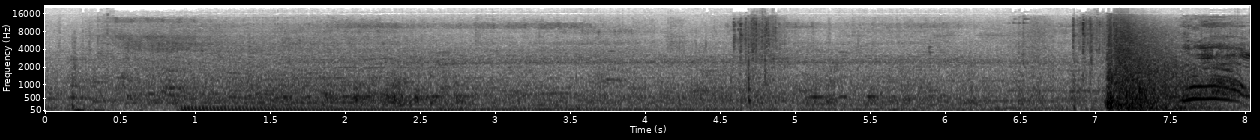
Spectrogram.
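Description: Gunfire in the video game Deathloop crackles as scattered firecracker-like pops through a busy in-game background, ending with a loud, sharp burst near the close.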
